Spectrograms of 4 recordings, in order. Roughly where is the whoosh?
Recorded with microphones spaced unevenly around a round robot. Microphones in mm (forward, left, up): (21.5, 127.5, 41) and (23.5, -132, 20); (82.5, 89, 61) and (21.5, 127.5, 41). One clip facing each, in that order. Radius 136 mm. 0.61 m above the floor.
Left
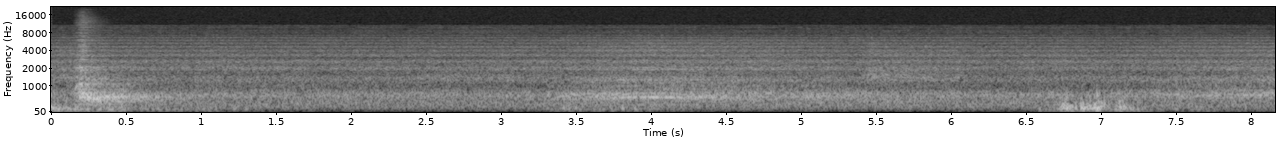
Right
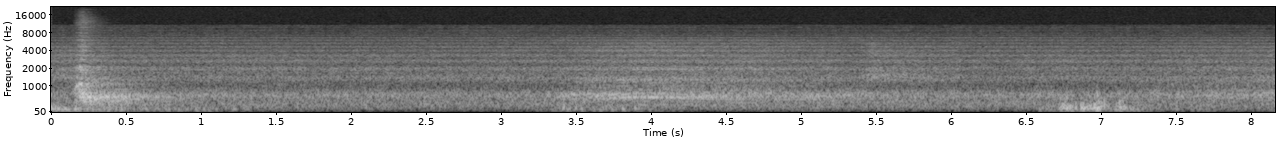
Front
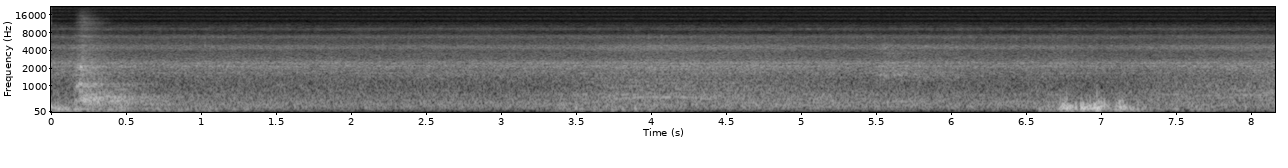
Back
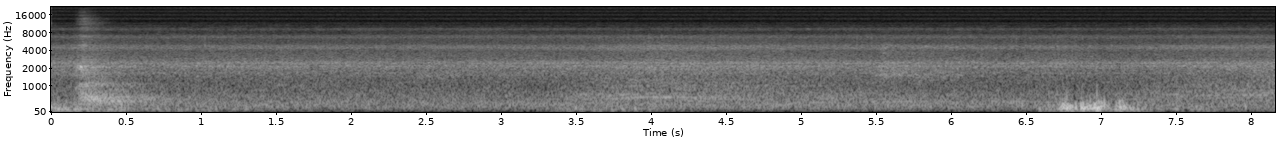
Right.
